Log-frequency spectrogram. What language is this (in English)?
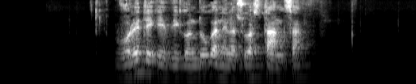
Italian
